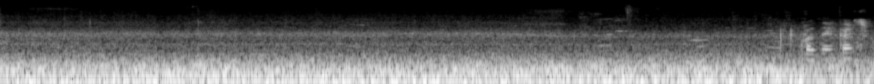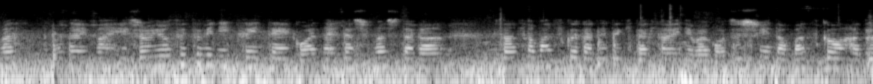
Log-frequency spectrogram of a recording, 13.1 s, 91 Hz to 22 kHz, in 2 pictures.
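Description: Steady low rumble inside the cabin of an Airbus A350-900 airliner during pushback. From about six seconds in, a cabin safety announcement voice plays over it.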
